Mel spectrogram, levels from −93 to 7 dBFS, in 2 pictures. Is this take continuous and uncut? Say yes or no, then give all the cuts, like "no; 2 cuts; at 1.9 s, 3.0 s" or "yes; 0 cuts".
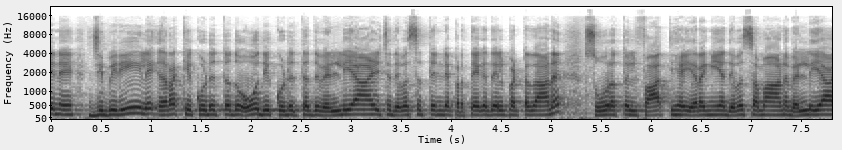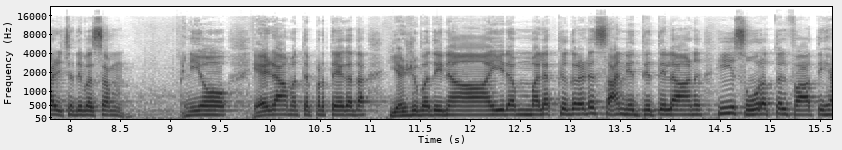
yes; 0 cuts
